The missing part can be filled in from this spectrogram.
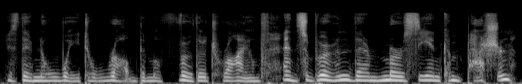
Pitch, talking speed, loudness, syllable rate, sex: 170 Hz, 185 wpm, -21 LUFS, 4.2 syllables/s, female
